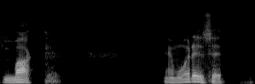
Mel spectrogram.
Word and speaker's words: MUTCD: one big sound effect m-u-t-c-d you often pronounce mucked and what is it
